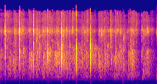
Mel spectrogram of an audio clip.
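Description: A crowd applauds steadily, many hands clapping in a dense, continuous patter with a few sharper claps standing out, holding at a moderate level throughout.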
